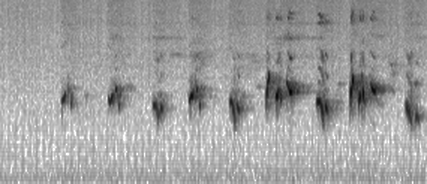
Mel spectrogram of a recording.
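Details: Sooty-headed bulbul, a lively trucukan used as a lure to train caged birds, gives spaced, short chirped notes roughly every half second, growing into paired and tripled bubbly notes toward the end; otherwise quiet.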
